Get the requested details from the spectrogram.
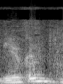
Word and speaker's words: Buchen: My name is Peter Buchan. My last name is spelled B-U-C-H-E-N.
